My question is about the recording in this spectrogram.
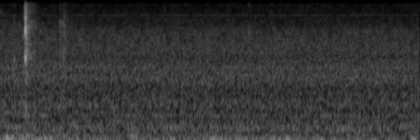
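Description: A single short, sharp click just after the start, from the horn relay and jumper-wire test hookup being disconnected, followed by a faint tick. After that only a low steady room hum remains.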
